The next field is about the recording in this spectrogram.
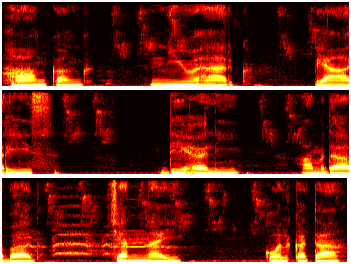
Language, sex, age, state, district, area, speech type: Kannada, male, 18-30, Karnataka, Chikkaballapur, rural, spontaneous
